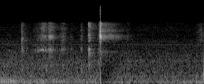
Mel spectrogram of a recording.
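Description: A folding knife's blade clicks into place.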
